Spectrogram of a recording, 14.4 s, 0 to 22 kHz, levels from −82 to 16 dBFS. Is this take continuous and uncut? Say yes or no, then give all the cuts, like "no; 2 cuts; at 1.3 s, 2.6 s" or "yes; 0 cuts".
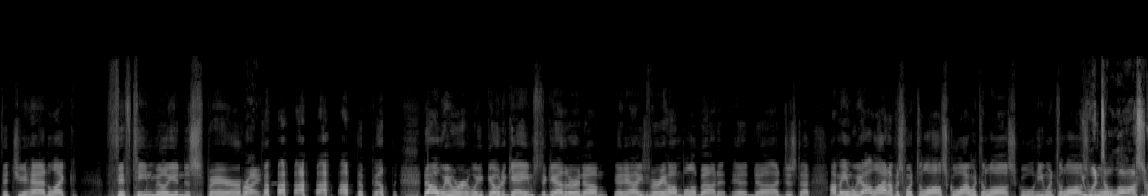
no; 1 cut; at 7.2 s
